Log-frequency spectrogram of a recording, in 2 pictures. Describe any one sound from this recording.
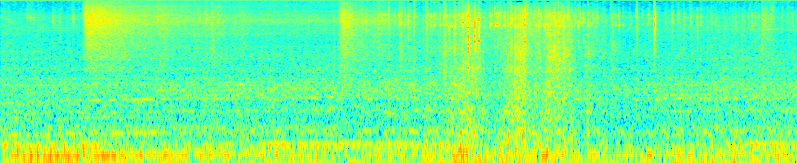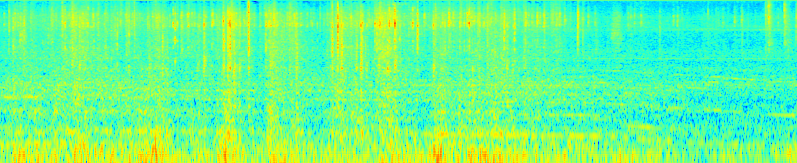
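Loose parts inside a bus rattle and clatter over bumps.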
